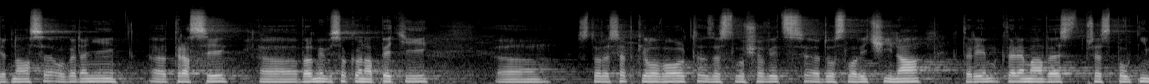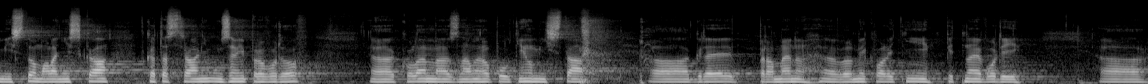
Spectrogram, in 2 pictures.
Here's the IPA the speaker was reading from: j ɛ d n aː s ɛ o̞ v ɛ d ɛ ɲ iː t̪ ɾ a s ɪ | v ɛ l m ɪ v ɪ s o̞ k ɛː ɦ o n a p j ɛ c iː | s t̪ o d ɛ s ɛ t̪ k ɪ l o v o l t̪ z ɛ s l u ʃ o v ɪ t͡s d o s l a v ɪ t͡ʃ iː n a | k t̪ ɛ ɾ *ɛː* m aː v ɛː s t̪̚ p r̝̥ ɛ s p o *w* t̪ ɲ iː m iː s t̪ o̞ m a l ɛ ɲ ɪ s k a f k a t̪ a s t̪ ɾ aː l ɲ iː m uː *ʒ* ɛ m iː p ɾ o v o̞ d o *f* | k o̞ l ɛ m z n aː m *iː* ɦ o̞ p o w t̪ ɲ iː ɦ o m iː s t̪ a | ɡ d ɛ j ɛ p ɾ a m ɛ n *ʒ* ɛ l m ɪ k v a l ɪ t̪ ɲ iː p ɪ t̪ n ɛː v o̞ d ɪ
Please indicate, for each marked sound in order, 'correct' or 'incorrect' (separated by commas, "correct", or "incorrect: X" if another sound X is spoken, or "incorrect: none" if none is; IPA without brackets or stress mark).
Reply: correct, correct, incorrect: z, correct, incorrect: ɛː, incorrect: v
